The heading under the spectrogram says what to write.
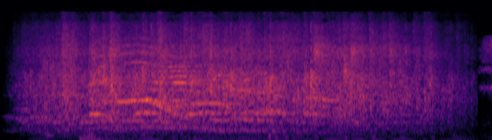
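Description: A crowd breaks into loud, sustained applause, a dense wash of clapping with a few faint whistles and cheers mixed in, fading slightly before cutting off at the end.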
